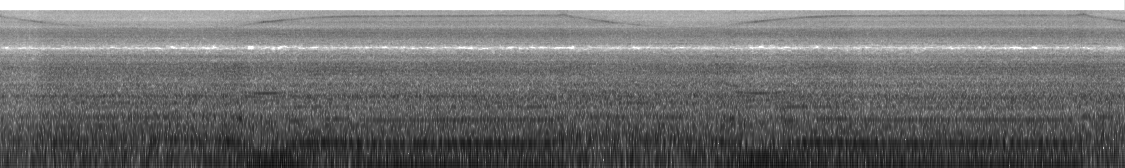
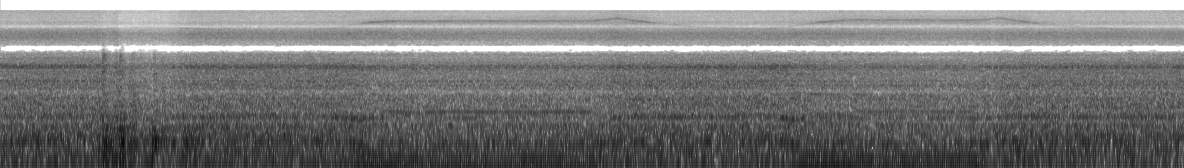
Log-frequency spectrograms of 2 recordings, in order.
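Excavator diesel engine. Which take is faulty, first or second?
second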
